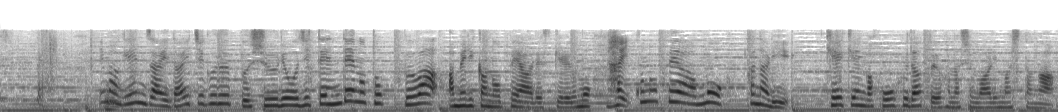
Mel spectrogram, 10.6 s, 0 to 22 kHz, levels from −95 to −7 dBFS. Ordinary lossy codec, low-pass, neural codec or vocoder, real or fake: none; 7.2 kHz; none; real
